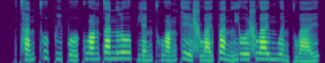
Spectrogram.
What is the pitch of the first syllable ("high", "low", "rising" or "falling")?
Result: rising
